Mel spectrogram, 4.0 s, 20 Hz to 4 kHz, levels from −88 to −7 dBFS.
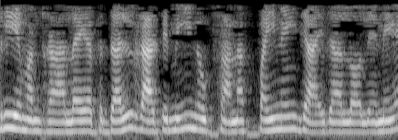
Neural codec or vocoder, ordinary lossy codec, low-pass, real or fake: codec, 16 kHz, 2 kbps, FunCodec, trained on LibriTTS, 25 frames a second; MP3, 16 kbps; 3.6 kHz; fake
